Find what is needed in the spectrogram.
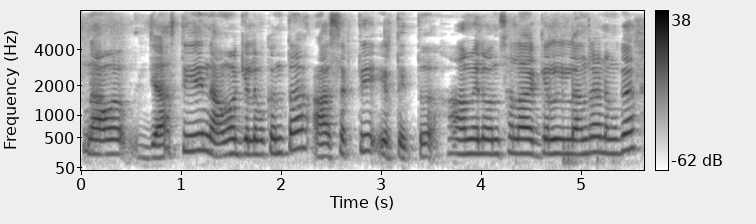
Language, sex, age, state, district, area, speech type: Kannada, female, 30-45, Karnataka, Gadag, rural, spontaneous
